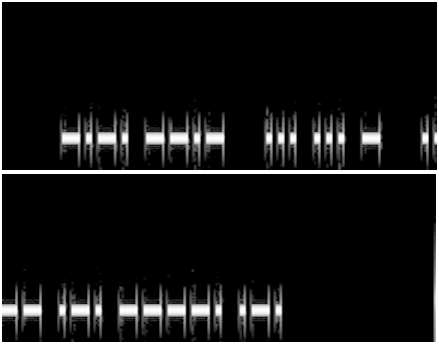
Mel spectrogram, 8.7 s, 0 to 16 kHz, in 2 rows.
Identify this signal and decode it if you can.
Morse code, heard as a keyed tone, about 21 wpm, 700 Hz. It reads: CQ SST WR9R
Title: K1USN SST QSO Practice - 20wpm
